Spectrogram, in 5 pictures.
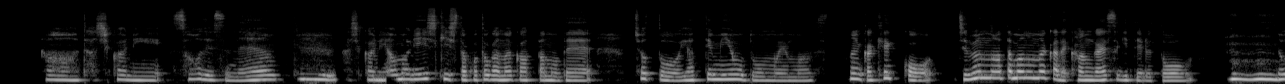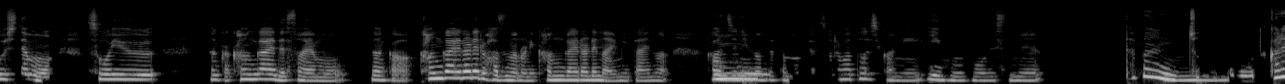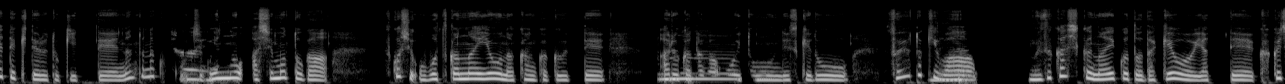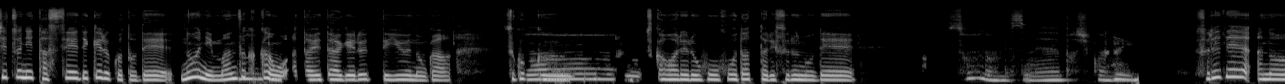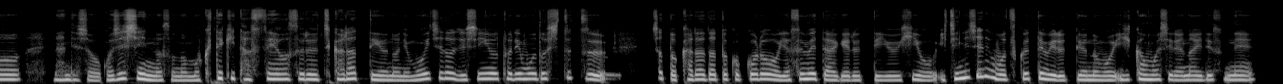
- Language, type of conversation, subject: Japanese, advice, 燃え尽き感が強くて仕事や日常に集中できないとき、どうすれば改善できますか？
- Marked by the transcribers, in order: none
